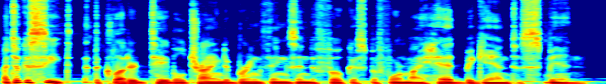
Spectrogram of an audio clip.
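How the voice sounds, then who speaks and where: Over soft background music, a man with a low, slightly mellow, natural-sounding voice speaks at a moderate pace. He plays the narrator and lead of an audio drama, a jaded young rebel recounting his story in a wry, conversational, rambling first-person way.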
